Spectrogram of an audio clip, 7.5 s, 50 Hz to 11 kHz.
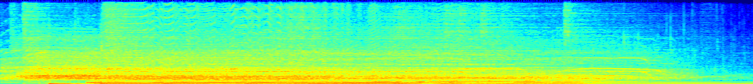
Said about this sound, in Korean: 5초간 함성 소리!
